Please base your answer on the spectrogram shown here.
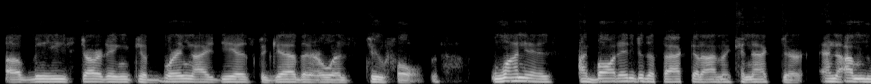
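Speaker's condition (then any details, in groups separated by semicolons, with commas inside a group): ALS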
